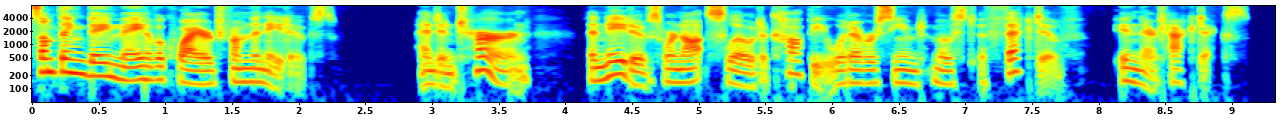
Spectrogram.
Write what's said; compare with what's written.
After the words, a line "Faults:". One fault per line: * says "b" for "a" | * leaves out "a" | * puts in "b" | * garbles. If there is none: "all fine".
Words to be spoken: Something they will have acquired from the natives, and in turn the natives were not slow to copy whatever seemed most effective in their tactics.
Something they may have acquired from the natives, and in turn the natives were not slow to copy whatever seemed most effective in their tactics.
Faults:
* says "may" for "will"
